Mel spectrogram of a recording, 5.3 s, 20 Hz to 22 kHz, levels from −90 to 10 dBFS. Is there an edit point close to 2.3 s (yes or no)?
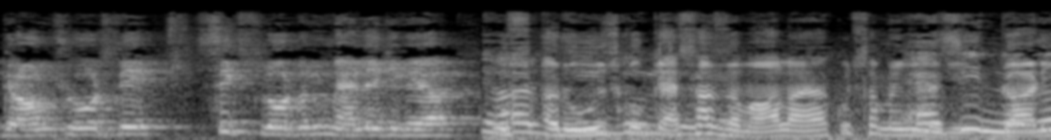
yes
